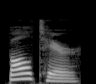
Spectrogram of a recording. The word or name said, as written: bhaltair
